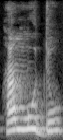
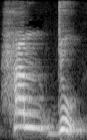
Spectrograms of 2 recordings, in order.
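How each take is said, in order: First: An extra vowel sits between m and d. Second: The m runs straight into the d. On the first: The speaker calls it wrong. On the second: The speaker calls it right. "The meme is sukun"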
